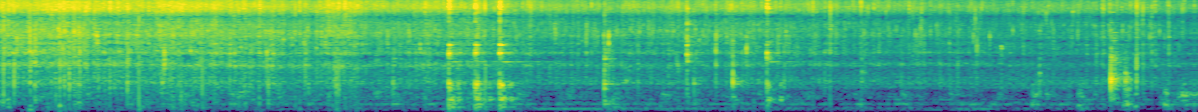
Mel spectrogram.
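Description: Chopped onions and green chili fry in a pan for masala oats, giving a steady bright sizzle with scattered clinks of stirring, close and alone without voices.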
